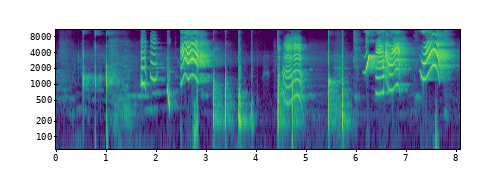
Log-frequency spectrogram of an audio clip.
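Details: Pet parrot mimicking the words "mummy" and "papa": a series of loud, clear harmonic vocalizations with wavering, up-and-down pitch, separated by sharp clicks and short silences in a quiet indoor setting.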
